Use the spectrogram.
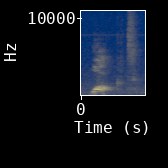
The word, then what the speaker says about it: walked: So then in those cases, the ED would end in a T sound for pronunciation. So I can give you a couple examples.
